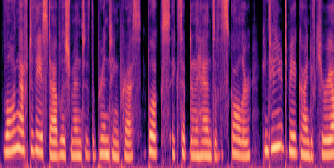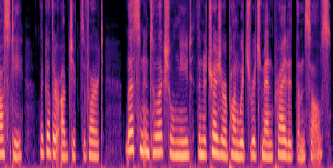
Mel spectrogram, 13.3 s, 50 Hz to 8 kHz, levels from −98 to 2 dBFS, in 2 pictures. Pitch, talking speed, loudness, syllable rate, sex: 230 Hz, 185 wpm, -18 LUFS, 5.4 syllables/s, female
